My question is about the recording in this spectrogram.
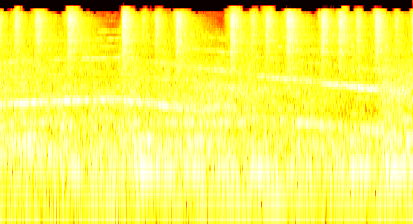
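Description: A wailing siren sound effect climbs to a peak about a second in, then winds slowly down and starts to rise again near the end. Under it runs orchestral music with a steady ticking beat.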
